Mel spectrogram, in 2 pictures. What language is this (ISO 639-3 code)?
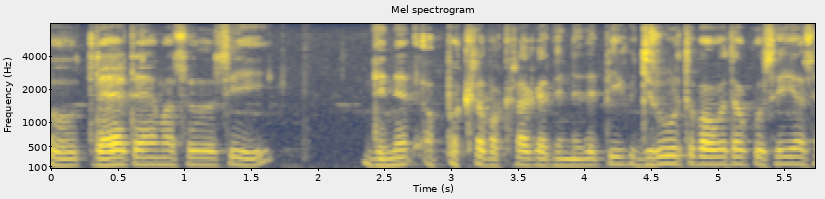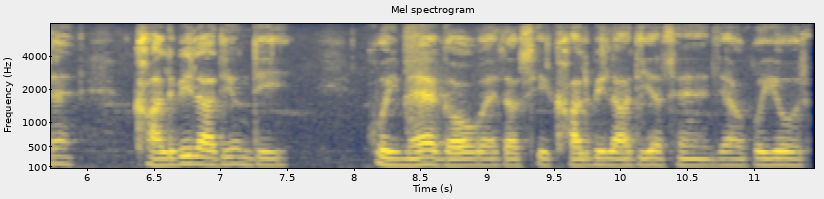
doi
